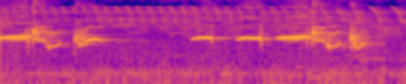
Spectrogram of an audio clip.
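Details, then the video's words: Long-tailed white-rumped shama, agitated, giving a string of clear, fluty whistles, some steady and some with quick upward flicks, interspersed with sharp high ticks. "Murai Batu Ekor Panjang Ngamuk Dan Bikin Burung Murai Lain ikut Gacor !!!"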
